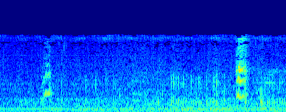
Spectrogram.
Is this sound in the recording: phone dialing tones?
no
